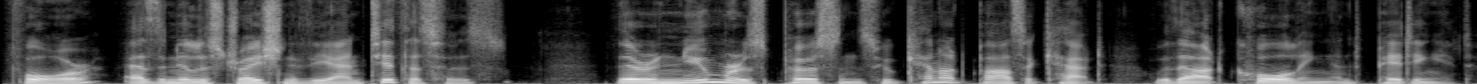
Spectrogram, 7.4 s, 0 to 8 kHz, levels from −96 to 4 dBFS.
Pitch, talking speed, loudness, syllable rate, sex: 145 Hz, 170 wpm, -18 LUFS, 5.7 syllables/s, male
